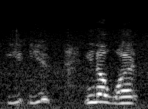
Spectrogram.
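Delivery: ordinary talk, nothing marked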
